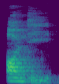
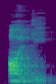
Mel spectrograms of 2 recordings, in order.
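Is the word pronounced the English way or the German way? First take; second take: English; English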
